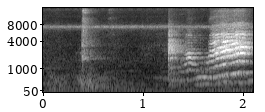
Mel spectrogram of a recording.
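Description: Rose-ringed parakeet calling: a drawn-out, pitched call that rises and falls, starting a little after a second in. Before it, only one faint tap.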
